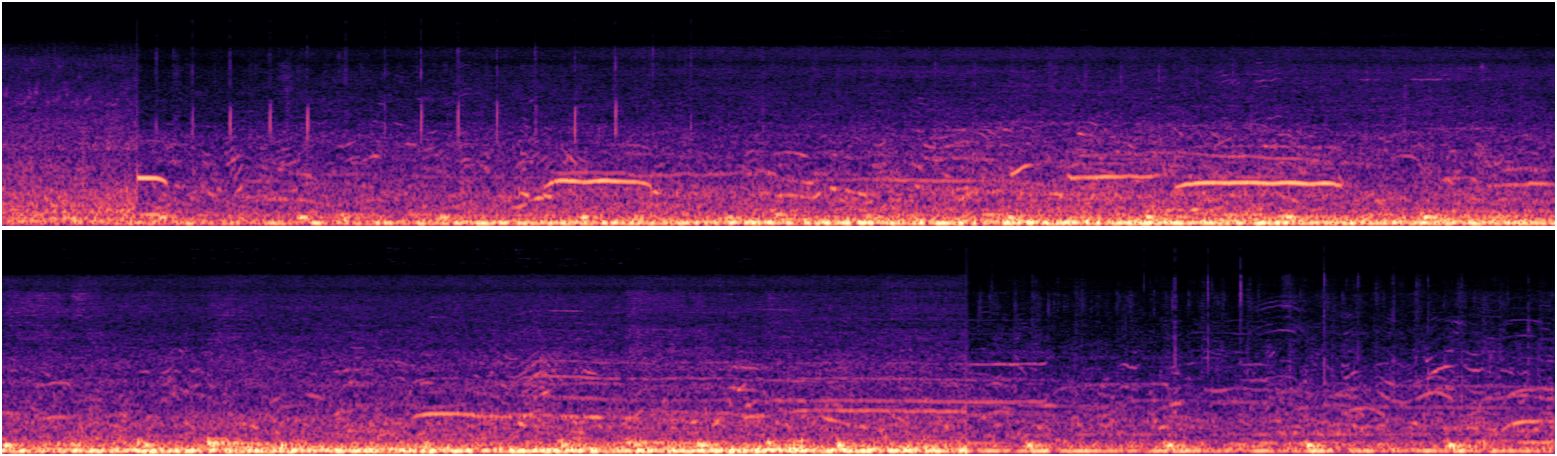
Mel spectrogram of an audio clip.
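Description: A crowd of spectators murmurs and chatters nearby.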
